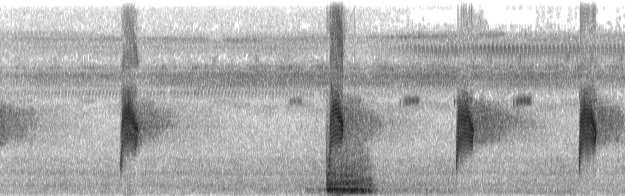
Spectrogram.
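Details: Four short buzzy nasal calls from a common nighthawk, spaced about one to two seconds apart; the second is rougher and fuller. A thin high insect drone runs throughout.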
